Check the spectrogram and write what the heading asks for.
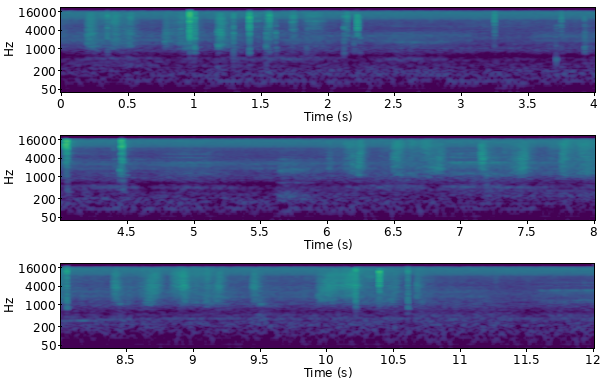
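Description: Quiet indoor room tone with a low steady hum and scattered light clicks and taps, the sharpest about one second and about four seconds in.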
